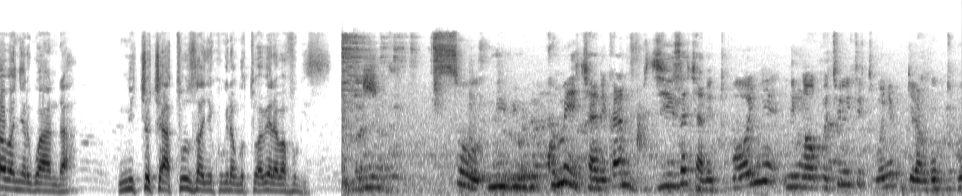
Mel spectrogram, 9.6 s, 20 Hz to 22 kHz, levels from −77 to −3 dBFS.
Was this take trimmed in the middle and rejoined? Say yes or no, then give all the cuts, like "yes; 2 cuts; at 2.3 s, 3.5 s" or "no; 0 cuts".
yes; 1 cut; at 3.4 s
